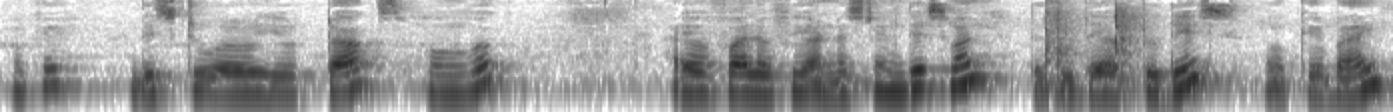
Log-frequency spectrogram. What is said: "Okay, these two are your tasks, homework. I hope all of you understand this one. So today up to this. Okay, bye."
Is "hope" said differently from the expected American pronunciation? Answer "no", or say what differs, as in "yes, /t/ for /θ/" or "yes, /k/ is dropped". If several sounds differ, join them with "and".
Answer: yes, /f/ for /p/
